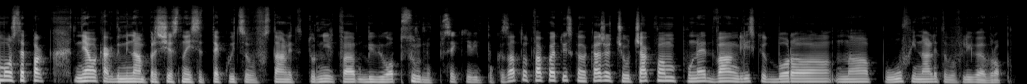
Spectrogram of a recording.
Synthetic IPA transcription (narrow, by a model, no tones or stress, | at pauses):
mɔʒɛsɛpaknʲamɐkaɡd̪ɐminavɐmpɾɛsʃɛsnajsɛt̪ːɛkoit̪o̥səvɐfʊ̥st̪anɐlit̪ɛ̥t̪ʊɾniɾit̪ovabibilˠɔɐpsuɾd̪nopo̥sɛk̟ʲiɛd̪inpokɐzat̪ɛlˠt̪ovakoɛt̪ʊiskəmd̪ɐkaʒəɛt͡ʃɛot͡ʃakvəmponɛd̪vaɐŋɡlʲijsk̟iod̪bɔɾənɐpolˠufinalit̪ɛvɐfliɡəɛvɾɔpə̥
